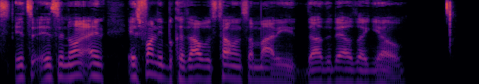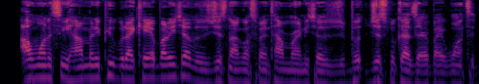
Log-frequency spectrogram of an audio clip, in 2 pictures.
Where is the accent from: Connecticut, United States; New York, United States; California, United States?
New York, United States; New York City; Speaking as a New Yorker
